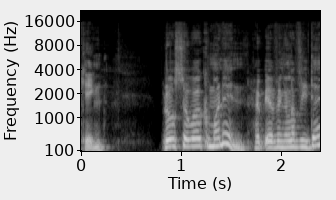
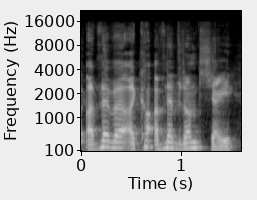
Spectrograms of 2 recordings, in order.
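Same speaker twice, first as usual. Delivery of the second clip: usual speaking voice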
